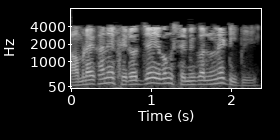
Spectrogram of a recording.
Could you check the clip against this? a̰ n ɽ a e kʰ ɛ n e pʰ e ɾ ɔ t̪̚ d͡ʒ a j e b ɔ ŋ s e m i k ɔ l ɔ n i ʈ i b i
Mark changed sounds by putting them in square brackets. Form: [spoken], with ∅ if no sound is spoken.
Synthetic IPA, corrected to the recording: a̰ [m] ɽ a e kʰ [a] n e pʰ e ɾ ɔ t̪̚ d͡ʒ a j e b ɔ ŋ s e m i k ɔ l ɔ n [e] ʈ i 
